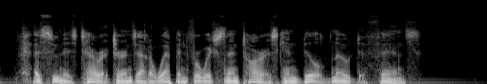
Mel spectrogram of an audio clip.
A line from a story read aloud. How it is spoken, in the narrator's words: Reinhardt stated coldly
